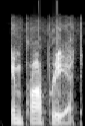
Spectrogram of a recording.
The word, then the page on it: impropriate: American English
